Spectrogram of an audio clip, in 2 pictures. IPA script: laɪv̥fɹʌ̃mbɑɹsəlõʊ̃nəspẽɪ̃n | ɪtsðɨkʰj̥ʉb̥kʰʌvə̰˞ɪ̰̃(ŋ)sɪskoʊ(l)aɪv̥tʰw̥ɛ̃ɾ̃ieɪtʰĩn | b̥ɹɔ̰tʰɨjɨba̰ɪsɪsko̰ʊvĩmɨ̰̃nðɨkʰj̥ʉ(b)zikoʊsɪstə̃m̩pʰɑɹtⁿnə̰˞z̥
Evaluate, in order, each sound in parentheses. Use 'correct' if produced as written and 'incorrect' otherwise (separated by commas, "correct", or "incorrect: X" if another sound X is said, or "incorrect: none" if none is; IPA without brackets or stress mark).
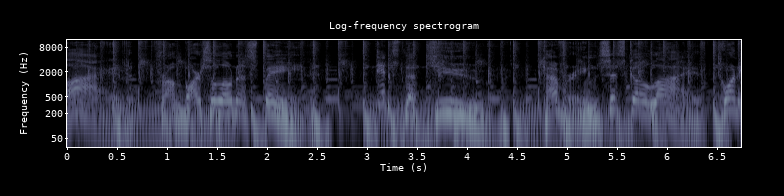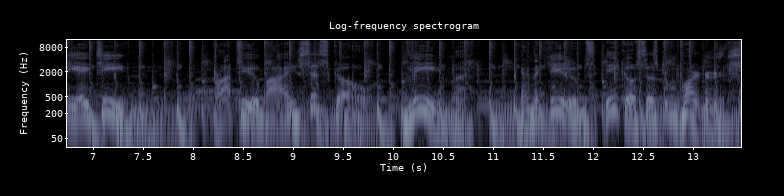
correct, correct, correct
